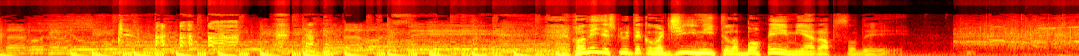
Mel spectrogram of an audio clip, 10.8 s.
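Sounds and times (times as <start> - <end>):
laughter: 0.7 - 5.9
speech: 5.8 - 9.1
applause: 9.6 - 10.7.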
